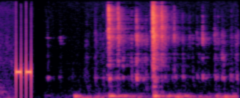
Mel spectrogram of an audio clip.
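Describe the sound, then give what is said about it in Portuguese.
Two quick electronic keypad beeps, then a rapid, busy clatter of taps and clicks as a woman frantically types a text message on a keypad, fairly loud over a low background rumble, with no one talking. “E ela tá digitando freneticamente.”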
